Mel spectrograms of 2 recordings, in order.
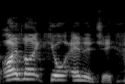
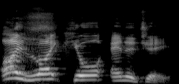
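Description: First: Smarmy. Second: Genuine confident. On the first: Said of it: "oh no". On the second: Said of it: "In a genuine, confident tone". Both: Shown as a demonstration.

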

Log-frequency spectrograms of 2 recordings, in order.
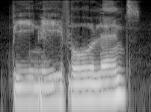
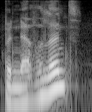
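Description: First: "Benevolent" slowly stretched as bee-nee-vo-lend; slow, puzzled "Benevolent", syllable by syllable; sounded-out word. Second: Said in the usual way. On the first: Shown as a demonstration. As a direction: draw out "Benevolent" with long ee vowels. Repeats the word, drawn out, altered vowels.

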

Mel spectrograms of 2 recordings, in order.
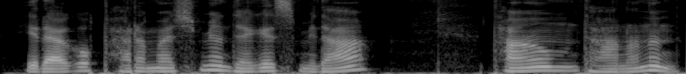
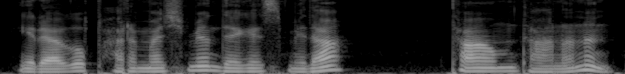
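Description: The two takes are said the same way.

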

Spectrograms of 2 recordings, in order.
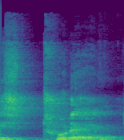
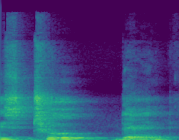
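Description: First: Said in the usual way. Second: "student" slowed right down, split into separate syllables. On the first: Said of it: "syllable ভেঙে নিচ্ছি". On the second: Shown as a demonstration. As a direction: say "student" slowly with a break between its syllables. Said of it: "এই যে syllable ভেঙে নিচ্ছি". ("Student" ধীরে, সিলেবলে ভেঙে ভেঙে বলা)

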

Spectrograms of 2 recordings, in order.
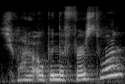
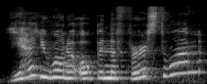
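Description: First: Said in the usual way. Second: Coaxing dog voice. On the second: Real, not acted. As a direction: lift the pitch like coaxing a pet.

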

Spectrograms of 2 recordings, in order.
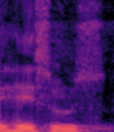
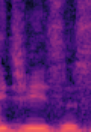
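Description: First: "Jesus" said hay-SOOS; Spanish pronunciation. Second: "Jesus" said JEE-zus; English pronunciation. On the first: Preacher contrasting languages for the congregation, Spanish pronunciation. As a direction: say "Jesus" with an H sound, stressed on the end. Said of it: "in Spanish we say". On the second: Preacher contrasting languages for the congregation, English pronunciation. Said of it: "in English we say". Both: Shown as a demonstration.

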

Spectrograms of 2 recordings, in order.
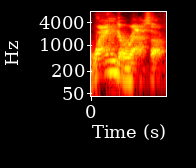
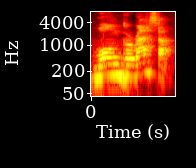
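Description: First: Wangaratta with a flat open Wang at the start; usual pronunciation. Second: Wangaratta with a broad rounded first vowel, like Wong-garatta; grandmother's way. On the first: Shown as a demonstration. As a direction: say Wangaratta the common way, first syllable Wang. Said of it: "most people call a Wangaratta". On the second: Retold or imitated. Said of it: "like my grandmother would call".

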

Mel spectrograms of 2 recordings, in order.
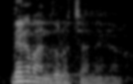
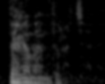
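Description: First: Said in the usual way. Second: Soft, low, falling; lowered-voice emphasis; hushed repeat. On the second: Real, not acted. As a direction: let the point sink in quietly. Repeats the answer softly for effect.

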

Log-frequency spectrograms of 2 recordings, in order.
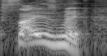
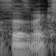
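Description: First: "Seismic" with a long i, higher pitched; corrected pronunciation. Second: "sismic" with a short i in the first syllable; wrong pronunciation. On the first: Host correcting the game title for viewers, pronounced with long i. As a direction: say "Seismic", first syllable rhyming with "size". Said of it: "I think it's seismic". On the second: Host rejecting his first reading of the game title, mispronounced. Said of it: "I think it's seismic, not sismic". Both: Shown as a demonstration.

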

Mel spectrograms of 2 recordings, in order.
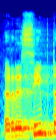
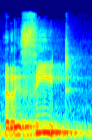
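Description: First: रिसिप्ट as "ri-SIPT"; wrong receipt, p sounded. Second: रिसीट as "ri-SEET", higher; correct receipt, silent p. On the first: Teacher warns against the mistake, रिसिप्ट as "ri-SIPT". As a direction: pronounce the p in रिसिप्ट. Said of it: "नहीं कहते हैं". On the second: Teacher gives the English for the Hindi, रिसीट as "ri-SEET". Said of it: "English में रिसीट". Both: Shown as a demonstration.

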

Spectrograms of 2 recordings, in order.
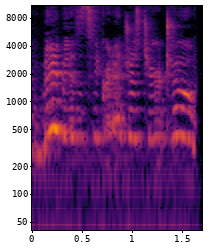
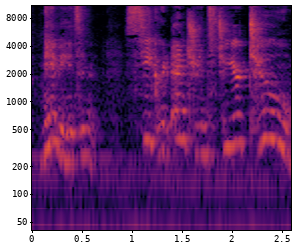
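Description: First: Very high, loud put-on shout; top-of-the-range exaggerated repeat; mock loud relay. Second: High, loud put-on voice; pitched up and pushed, playful imitation; mock prompting. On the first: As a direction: imitate someone loudly passing on a hint. [name] repeats the prompt, escalating. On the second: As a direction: retell it as a raised, insistent hint. Retold prompt relayed by [name].

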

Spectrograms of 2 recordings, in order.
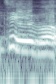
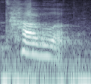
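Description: First: Said in the usual way. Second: "tableau" said the French way, like TAH-bluh; French-accented "tableau" with an open "ah". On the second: Shown as a demonstration. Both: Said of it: "just say it with a French accent".

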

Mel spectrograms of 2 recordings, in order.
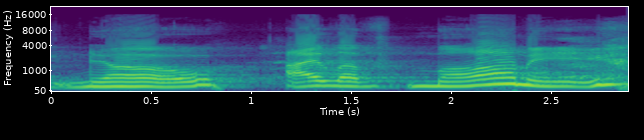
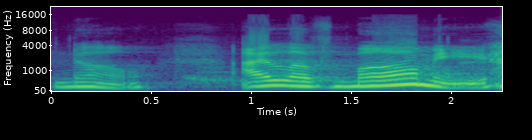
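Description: First: Put-on toddler voice, louder and very slow; stubborn toddler repeating himself, louder and drawn out; toddler insisting. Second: Imitating the little boy, louder and slow, with a laugh; a laughing mock toddler insisting; lightly voiced toddler, slow and louder; three-year-old's retort. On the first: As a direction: draw it out like a stubborn three-year-old. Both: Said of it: "And he's like".

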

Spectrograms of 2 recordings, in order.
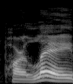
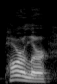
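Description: First: "Parler" said French-style as par-LAY; French pronunciation. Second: "Parler" said as English PAR-ler; American pronunciation. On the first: Explaining the app's original name, "Parler" pronounced the French way. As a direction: end "Parler" on a stressed "lay". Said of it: "It was originally pronounced". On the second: Telling what everyone called the app, "Parler" pronounced the American way. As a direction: say "Parler" like the word parlor. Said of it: "the American pronunciation stuck". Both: Shown as a demonstration.

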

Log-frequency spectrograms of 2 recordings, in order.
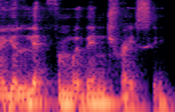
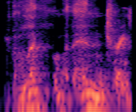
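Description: First: Said in the usual way. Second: Higher, hammed-up dramatic line reading; heightened, theatrical movie quote; Jimmy Stewart, very dramatic. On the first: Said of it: "when Jimmy Stewart says to Katharine Hepburn". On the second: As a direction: play it as an old-film romantic lead, overdramatic. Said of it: "He's very dramatic".

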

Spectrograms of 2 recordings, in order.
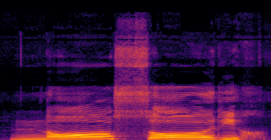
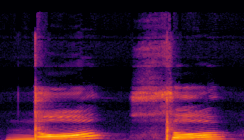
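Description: First: Slow, drawn-out word; syllable by syllable. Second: Clapped syllables. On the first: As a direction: stretch носоріг into its syllables. (повільно, по складах) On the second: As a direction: clap out Носоріг slowly. (повільно, по складах, з плесканням) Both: Shown as a demonstration. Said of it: "Плескаємо в долоні".

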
